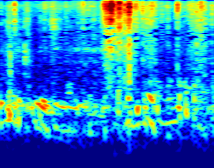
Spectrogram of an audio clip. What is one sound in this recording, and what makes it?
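A pigeon flaps its wings.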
